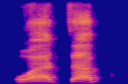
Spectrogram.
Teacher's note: Tapi lebih mudah diingat ini adalah qalqalah yang paling besar. Ya, yakni qalqalah akbar dengan bacaan yang lebih tertahan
